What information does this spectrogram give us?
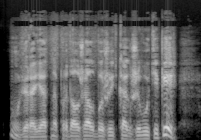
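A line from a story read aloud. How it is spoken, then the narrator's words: Plain. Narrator (Russian): говорит Георг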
